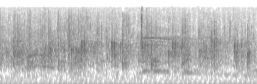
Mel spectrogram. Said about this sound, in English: Give a lot of clap offering. Hallelujah. Praise the Lord.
